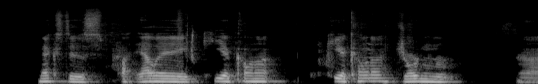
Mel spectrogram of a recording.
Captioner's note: stumbles over words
